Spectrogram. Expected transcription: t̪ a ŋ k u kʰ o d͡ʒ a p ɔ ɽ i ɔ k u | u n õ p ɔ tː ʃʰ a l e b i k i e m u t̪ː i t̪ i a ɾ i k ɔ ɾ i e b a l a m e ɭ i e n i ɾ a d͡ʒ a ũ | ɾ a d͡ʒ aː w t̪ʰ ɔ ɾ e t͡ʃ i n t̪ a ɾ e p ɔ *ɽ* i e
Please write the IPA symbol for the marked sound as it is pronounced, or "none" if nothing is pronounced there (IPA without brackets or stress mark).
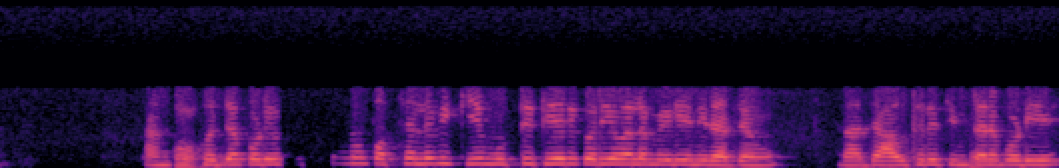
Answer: ɽ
